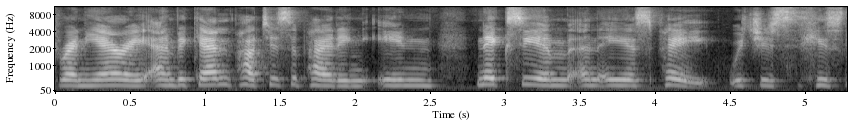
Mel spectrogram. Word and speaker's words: NXIVM: yes not to be not to be confused with the uh antacid pill as spelled differently so this is spelled nxivm why use actual english yeah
